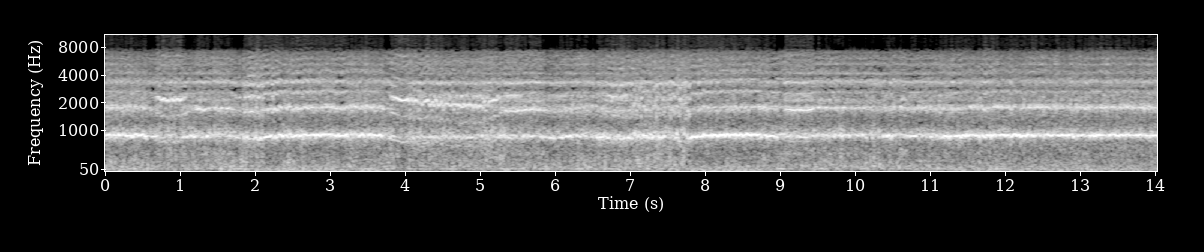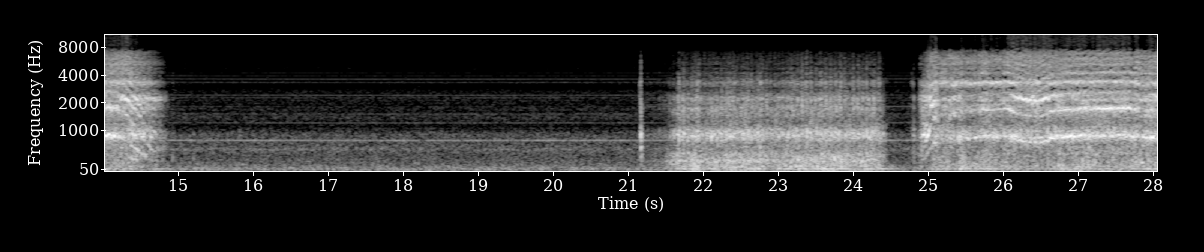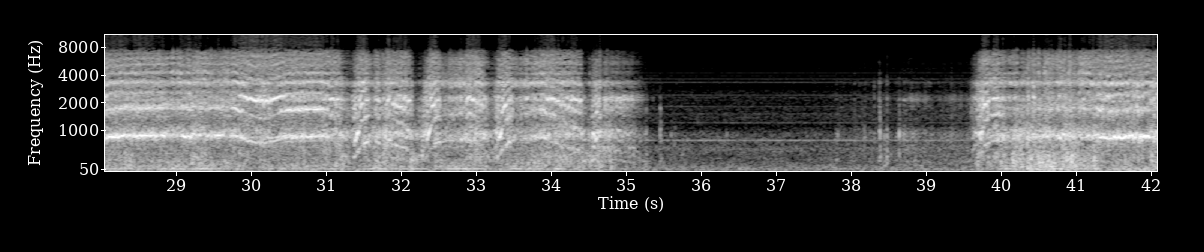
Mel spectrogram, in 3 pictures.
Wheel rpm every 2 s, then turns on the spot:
230, 220, 210, 210, 230, 230, 230, 60, 0, 0, 10, 40, 100, 220, 230, 150, 100, 50, 0, 30, 200.
20-24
